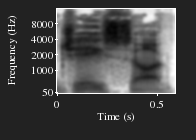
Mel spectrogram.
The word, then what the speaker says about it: JSOC: JSOC, Joint Special Operations Command, and pronounced J- Sock by those aware of the organization, was the Department of Defense's direct action special mission units, SEAL Team 6 or Delta Force.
